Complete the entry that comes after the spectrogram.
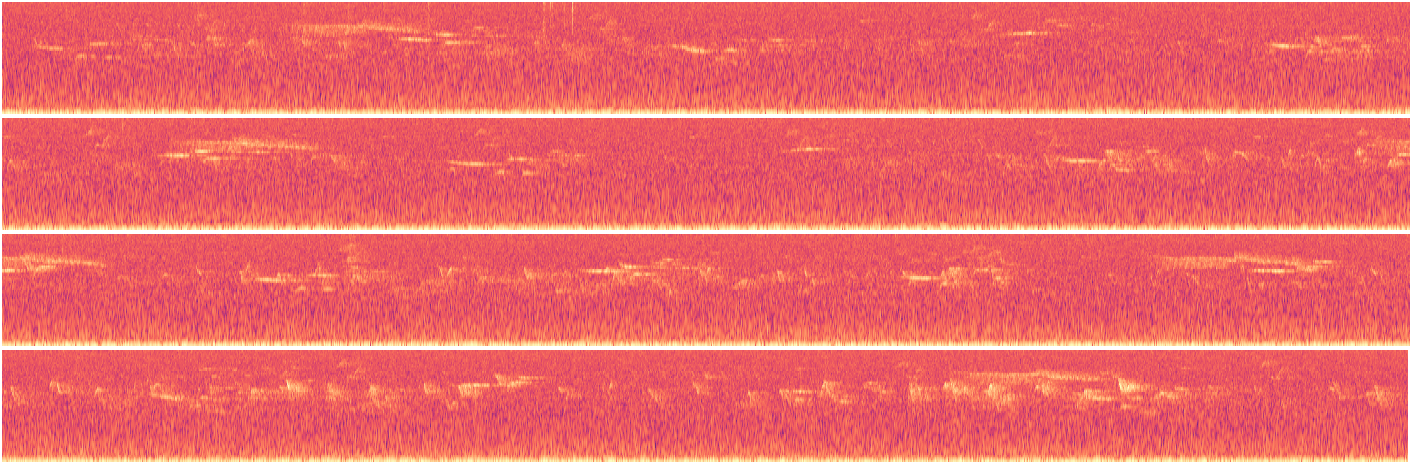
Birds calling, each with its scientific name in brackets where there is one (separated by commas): Black-headed Grosbeak (Pheucticus melanocephalus), Orange-crowned Warbler (Leiothlypis celata), Hermit Warbler (Setophaga occidentalis), Pacific-slope Flycatcher (Empidonax difficilis), Hermit Thrush (Catharus guttatus)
